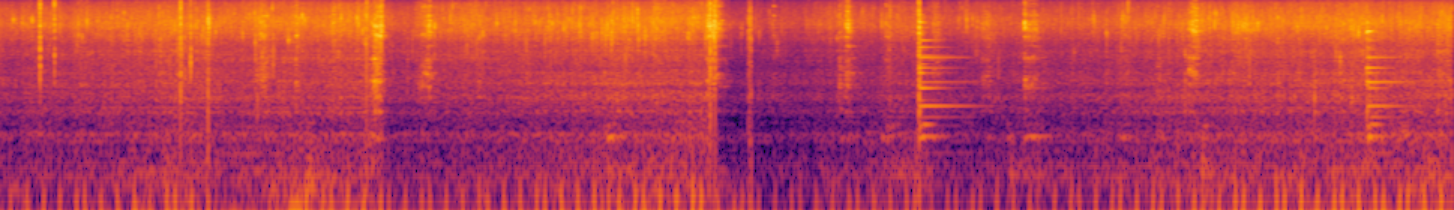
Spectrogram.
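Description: Sliced onions, jalapeño peppers and garlic sizzling steadily in hot canola oil in a pan as they are stirred, with scattered scrapes and knocks of the utensil against the pan. Two knocks, about two-thirds of the way through and near the end, ring briefly.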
